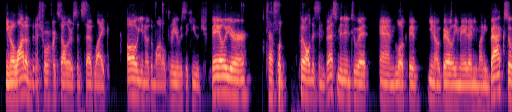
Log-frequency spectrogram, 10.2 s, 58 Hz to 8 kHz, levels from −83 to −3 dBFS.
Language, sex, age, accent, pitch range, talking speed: English, male, 20-39, American, 105-120 Hz, 230 wpm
